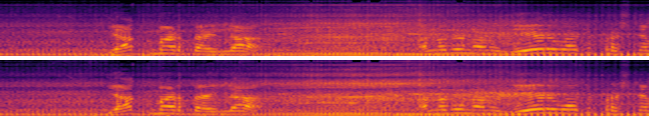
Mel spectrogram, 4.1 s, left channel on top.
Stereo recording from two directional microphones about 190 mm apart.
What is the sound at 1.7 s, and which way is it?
Vehicle, 10° right (ahead or behind).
